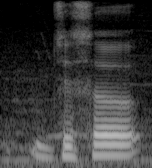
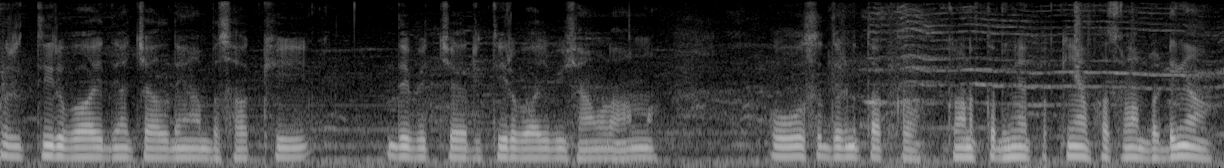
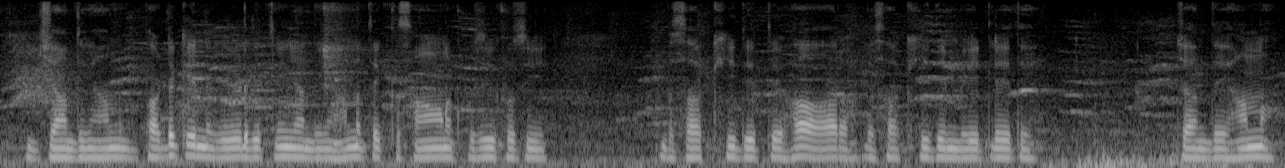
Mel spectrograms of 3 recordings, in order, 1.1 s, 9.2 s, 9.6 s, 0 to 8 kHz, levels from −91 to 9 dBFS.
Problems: none marked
